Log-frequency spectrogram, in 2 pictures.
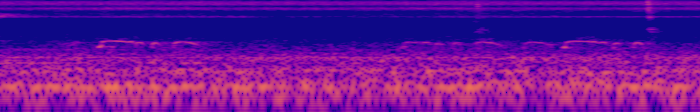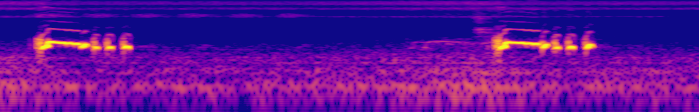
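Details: Local zebra dove exchanging calls with a decoy bird among oil palms: soft distant coo sequences first, then two loud stuttering phrases about two seconds apart, each opening with a rising note, over steady low background rumble.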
